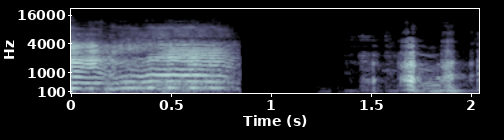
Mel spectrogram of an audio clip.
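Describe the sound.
A person does a loud, quavering goat bleat lasting under a second, then after a short silence someone briefly talks.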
